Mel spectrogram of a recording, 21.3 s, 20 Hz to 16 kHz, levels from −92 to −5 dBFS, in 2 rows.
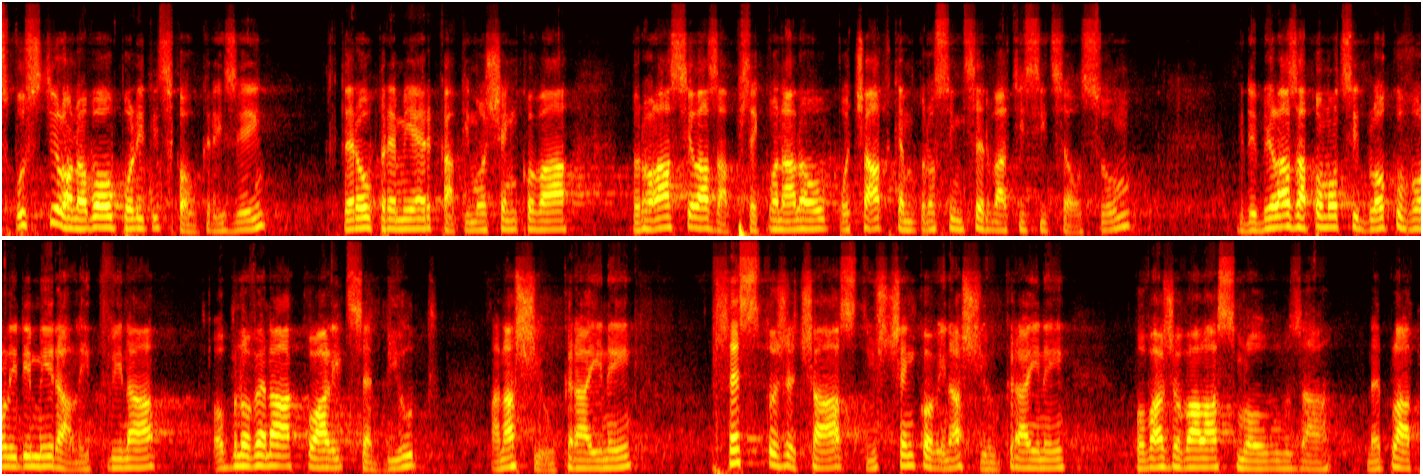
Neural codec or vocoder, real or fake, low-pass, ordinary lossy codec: vocoder, 44.1 kHz, 128 mel bands, Pupu-Vocoder; fake; 14.4 kHz; Opus, 16 kbps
